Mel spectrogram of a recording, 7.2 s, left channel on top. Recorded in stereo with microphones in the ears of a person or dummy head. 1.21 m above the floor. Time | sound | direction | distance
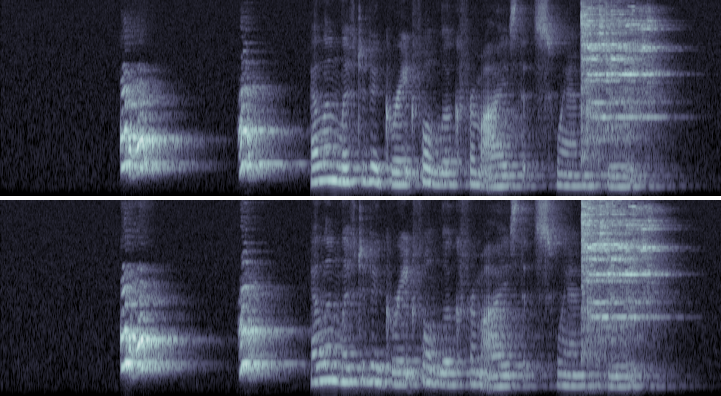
1.2 | a dog barking | 35° left (ahead or behind) | 1.1 m
3.1 | a woman speaking | 40° left (ahead or behind) | 1.0 m
5.8 | dishes clattering | 65° left (ahead or behind) | 2.5 m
